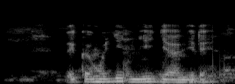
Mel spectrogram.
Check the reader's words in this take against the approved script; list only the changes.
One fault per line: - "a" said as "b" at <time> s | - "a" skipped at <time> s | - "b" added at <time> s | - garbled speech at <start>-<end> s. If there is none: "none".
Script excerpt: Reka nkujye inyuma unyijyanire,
- "inyuma" skipped at 1.2 s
